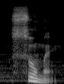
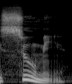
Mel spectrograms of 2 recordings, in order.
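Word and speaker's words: Sumy: for us places like sume we ought to say Su me but English doesn't end words with the vowel phoneme e so a more natural English rendition would be Sumi instead of sume now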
